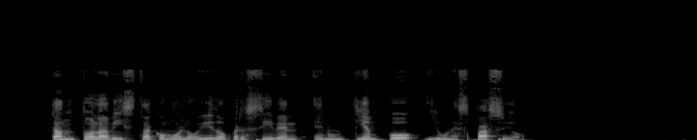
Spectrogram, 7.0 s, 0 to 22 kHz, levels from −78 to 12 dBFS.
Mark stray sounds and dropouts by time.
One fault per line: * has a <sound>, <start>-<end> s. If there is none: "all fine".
all fine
